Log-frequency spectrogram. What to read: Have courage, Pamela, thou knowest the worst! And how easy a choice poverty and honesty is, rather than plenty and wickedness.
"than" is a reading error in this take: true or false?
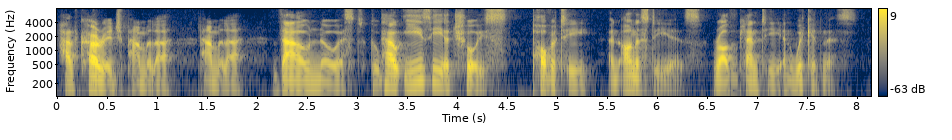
true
